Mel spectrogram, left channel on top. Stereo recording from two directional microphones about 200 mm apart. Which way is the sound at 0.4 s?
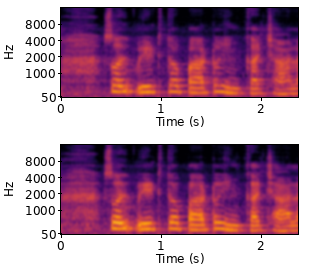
5° right (ahead or behind).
